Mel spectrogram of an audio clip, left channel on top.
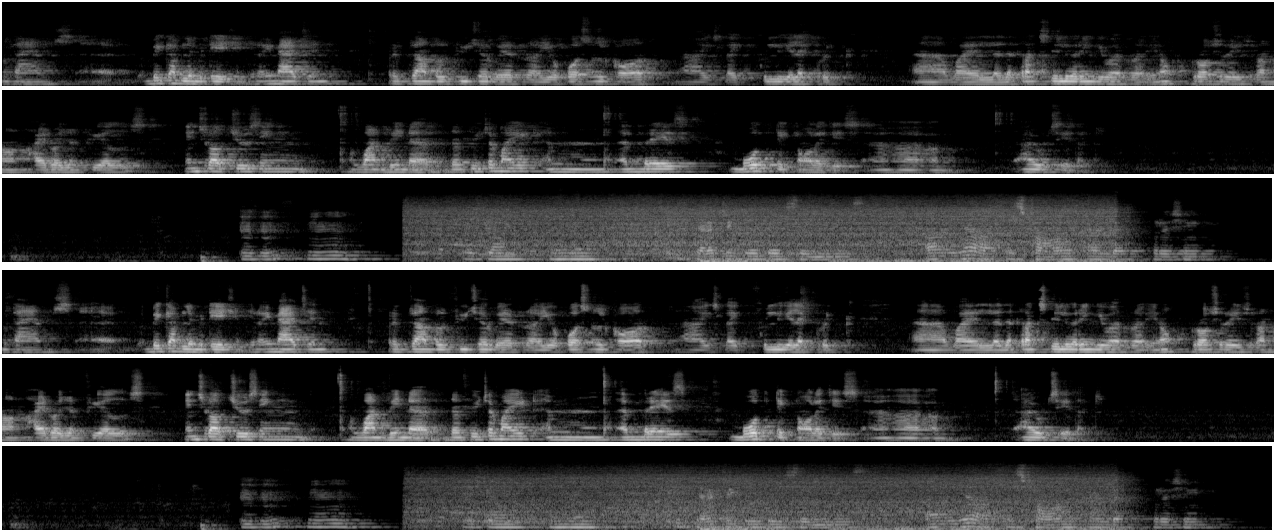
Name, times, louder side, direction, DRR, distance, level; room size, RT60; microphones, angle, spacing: voice 1, 0.0-3.3 3.9-6.5 6.7-8.3 9.1-14.1 14.5-15.8 16.1-19.5 20.0-22.2 22.8-23.6, right 3 dB, 80° right, 1.7 m, -24 dB
voice 2, 27.8-29.0 29.8-31.4 31.6-37.4, left 1 dB, 30° left, 3.1 m, -32 dB
sound 1, 29.4-36.6, left 2 dB, 70° left, 5.5 m, -33 dB
28.5 x 19.0 x 4.9 m
head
